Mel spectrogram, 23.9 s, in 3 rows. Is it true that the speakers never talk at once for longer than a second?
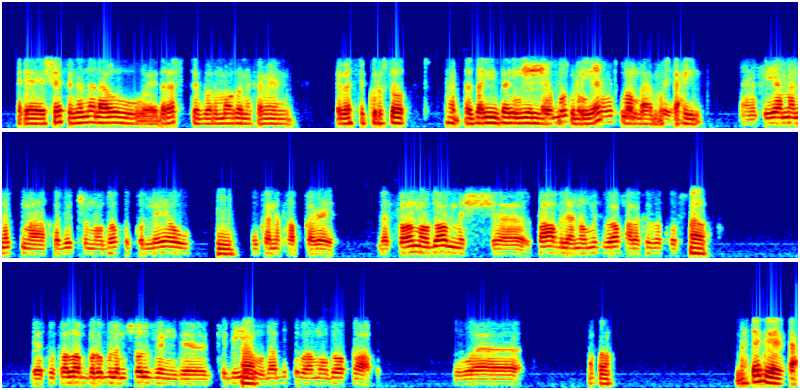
No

